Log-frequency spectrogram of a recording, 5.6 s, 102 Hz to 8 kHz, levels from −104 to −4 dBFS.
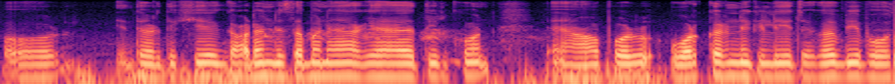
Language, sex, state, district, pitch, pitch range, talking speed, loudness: Hindi, male, Chandigarh, Chandigarh, 150 Hz, 145-155 Hz, 195 wpm, -18 LUFS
